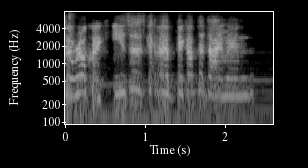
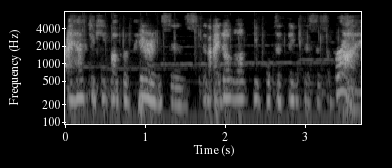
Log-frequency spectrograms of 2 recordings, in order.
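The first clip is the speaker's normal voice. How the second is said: whispering really quietly, much quieter; 5 dB quieter than usual. A woman refusing a gift so only those nearest can hear; whispering really quietly. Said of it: "She whispers really quietly".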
